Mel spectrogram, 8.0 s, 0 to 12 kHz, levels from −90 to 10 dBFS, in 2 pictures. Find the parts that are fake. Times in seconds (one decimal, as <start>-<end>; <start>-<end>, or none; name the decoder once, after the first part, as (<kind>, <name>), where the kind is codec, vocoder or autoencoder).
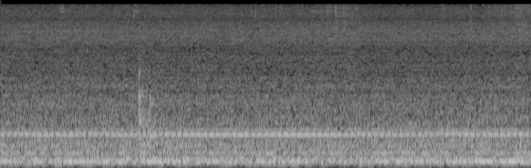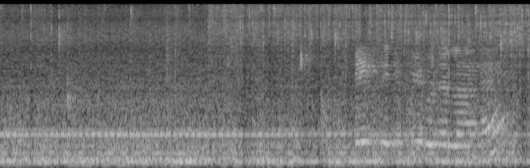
none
